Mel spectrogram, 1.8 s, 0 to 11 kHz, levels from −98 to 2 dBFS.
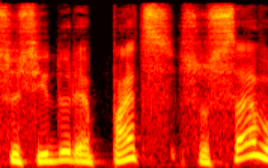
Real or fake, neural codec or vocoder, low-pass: real; none; 9.9 kHz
